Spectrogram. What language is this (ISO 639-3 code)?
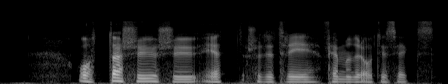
swe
